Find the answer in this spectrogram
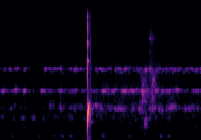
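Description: A single short, sharp pop a little before the middle, a brief ring that drops in pitch: the Quizizz lobby's sound for a new player joining the game. Faint steady tones sit underneath.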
